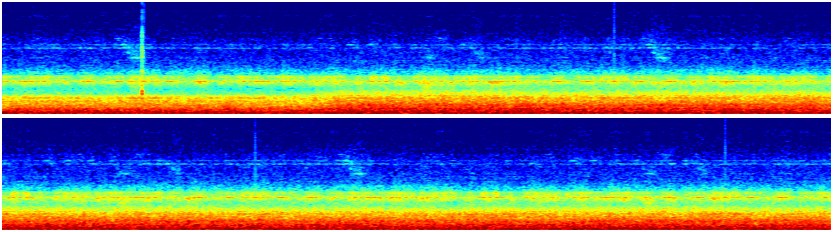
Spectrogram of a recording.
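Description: A high-speed train rumbles and roars steadily along the track.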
